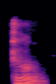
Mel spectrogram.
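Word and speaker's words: 堂: Ini cara membacanya do ya. Seperti yang sebelumnya juga bahwasanya kanji itu ada dua cara baca. Yang pertama unyomi dan kunyomi. Nah, untuk kanci ini cara bacanya hanya ada on yominya saja. Untuk kunyominya itu tidak ada.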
